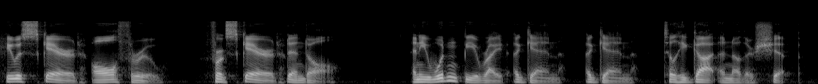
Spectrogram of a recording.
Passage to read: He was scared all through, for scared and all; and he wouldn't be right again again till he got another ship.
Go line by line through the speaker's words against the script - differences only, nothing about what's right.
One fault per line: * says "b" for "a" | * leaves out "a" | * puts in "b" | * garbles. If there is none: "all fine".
all fine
